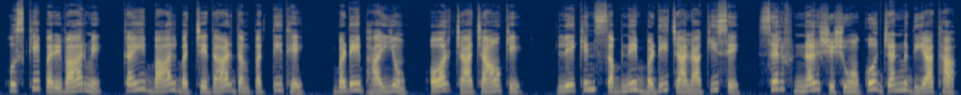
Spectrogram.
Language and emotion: Hindi, neutral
